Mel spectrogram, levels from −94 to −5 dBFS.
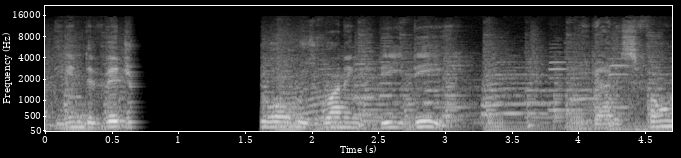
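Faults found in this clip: Call audio freeze, 0.65–1.65 s. Packet delivery likely stalled upstream; jitter buffer drained. Receiver extended last sound as brief decaying fill, then 0.86 s silence. Playback resumes where it stopped: nothing lost, delay now 0.97 s longer.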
